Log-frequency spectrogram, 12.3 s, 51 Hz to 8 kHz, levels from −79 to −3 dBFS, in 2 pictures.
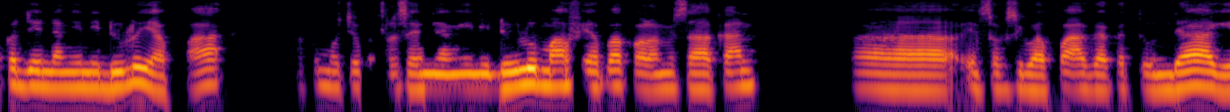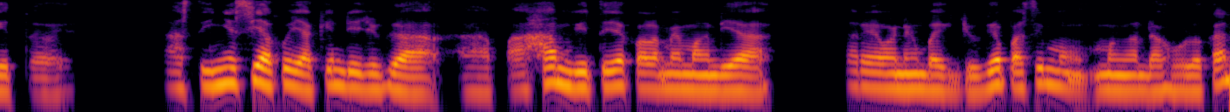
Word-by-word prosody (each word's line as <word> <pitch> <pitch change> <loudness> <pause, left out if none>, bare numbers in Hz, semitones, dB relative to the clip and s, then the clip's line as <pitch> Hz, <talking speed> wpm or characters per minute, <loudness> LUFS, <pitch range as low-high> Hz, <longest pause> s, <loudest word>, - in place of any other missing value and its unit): kerjain 165 -2 +1
yang 155 0 +1
ini 155 - +1
dulu 165 +5 +4
ya, 160 - +2
Pak. 175 +3 -3 0.4
Aku 170 - -30
mau 160 - -7
coba 160 +1 -11
selesaiin 145 0 -3
yang 145 - +1
ini 145 -1 +1
dulu, 165 +4 +7
maaf 165 0 +2
ya 160 - -1
Pak, 170 - +2
kalau 145 -2 0
misalkan, 150 +2 -2 0.5
eee, 140 -2 0 0.2
instruksi 145 0 -8
Bapak 135 -1 0
agak 135 - -1
ketunda." 155 +3 +3
Gitu. 135 -2 -4 0.6
Pastinya 165 +4 -1
sih 200 - +2
aku 175 - -1
yakin, 160 +5 -1
dia 150 - 0
juga, 135 -4 0
eee, 130 0 -11
paham 190 -4 +1
gitu 155 +1 0
ya, - - +3
kalau 150 -1 +1
memang 140 -1 +1
dia 135 -2 +2 0.4
karyawan 155 -2 -1
yang 145 - +1
baik 135 - -2
juga 160 +8 +1
pasti 155 +4 -1
me 160 - -3
mendahulukan, 135 +4 -2
150 Hz, 215 wpm, -24 LUFS, 140-160 Hz, 0.6 s, dulu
